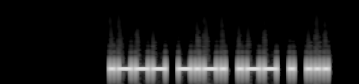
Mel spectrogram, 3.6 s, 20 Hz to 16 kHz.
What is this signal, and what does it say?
Morse code, heard as a keyed tone, about 29 wpm, 700 Hz. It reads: JCWES
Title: Code Groups - 5 Letters - 28wpm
